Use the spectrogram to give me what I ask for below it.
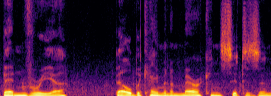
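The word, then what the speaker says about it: Beinn Bhreagh: Pronounced Ben Vria, Bell became an American citizen in 1882, but his name meaning beautiful mountain in Scottish Gaelic, showed his Scottish heritage.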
